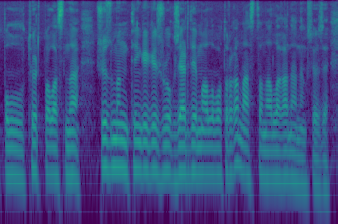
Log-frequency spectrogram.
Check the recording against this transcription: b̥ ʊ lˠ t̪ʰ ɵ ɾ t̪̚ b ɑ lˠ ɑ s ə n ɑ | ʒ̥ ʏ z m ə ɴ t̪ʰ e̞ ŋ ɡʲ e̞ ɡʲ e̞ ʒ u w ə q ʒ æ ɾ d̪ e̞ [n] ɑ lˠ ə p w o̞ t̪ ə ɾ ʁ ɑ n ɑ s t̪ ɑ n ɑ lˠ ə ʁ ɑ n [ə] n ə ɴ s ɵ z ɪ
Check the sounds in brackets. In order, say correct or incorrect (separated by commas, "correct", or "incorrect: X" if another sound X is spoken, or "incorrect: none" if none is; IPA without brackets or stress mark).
incorrect: m, incorrect: ɑ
